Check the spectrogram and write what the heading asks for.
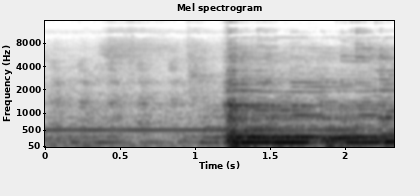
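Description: Amplified banjo that comes in suddenly and loudly about a second in, with plucked and strummed chords ringing on. Before that there is only a faint steady hum.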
